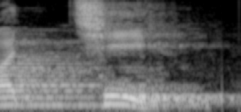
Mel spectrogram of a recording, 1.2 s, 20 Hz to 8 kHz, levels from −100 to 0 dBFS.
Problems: echo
